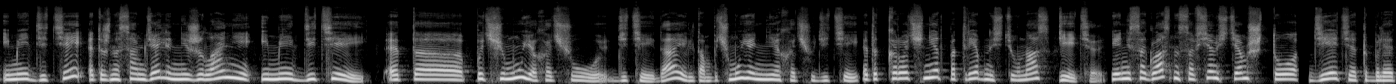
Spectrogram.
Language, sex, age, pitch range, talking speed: Russian, female, 20-39, 205-270 Hz, 180 wpm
